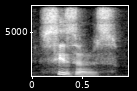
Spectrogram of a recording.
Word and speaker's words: scissors: फिर वर्ड हमारे पास है SCISSORS, सीजर्स। सीजर्स कैंची को कहा जाता है, सी साइलेंट है, सीजर्स।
